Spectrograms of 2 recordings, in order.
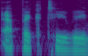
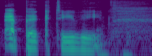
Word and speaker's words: Epoch: All right, folks, that said, let's jump over to Epoch TV, or I'm going to call it Epoch TV now. I'm trying to get rid of the British pronunciation, Epoch TV.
